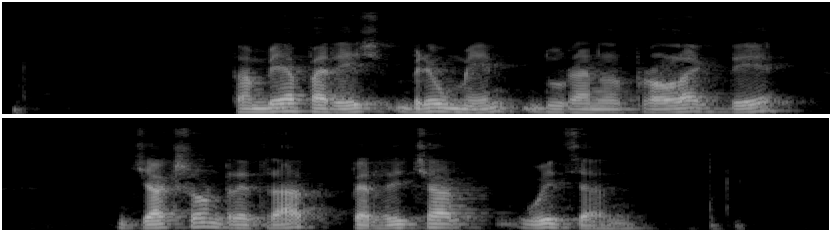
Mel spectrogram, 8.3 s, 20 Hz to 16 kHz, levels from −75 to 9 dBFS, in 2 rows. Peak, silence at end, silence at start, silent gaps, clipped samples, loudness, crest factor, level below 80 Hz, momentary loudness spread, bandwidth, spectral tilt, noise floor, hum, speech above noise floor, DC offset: -4 dBFS; 0.6 s; 0.05 s; none; under 0.1%; -25 LUFS; 22 dB; -54 dBFS; 9 LU; 11.5 kHz; -7 dB/octave; -76 dBFS; none; 52 dB; under 0.1%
